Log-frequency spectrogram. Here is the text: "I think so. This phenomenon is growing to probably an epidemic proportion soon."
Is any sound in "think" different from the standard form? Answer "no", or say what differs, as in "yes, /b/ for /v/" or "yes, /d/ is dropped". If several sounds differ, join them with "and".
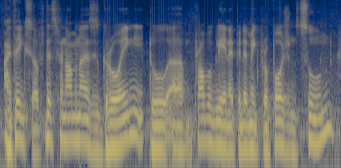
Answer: yes, /t/ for /θ/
